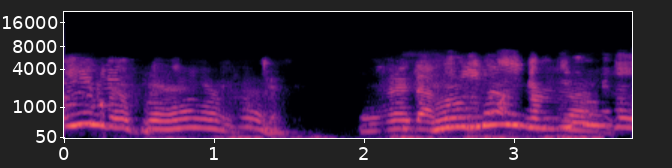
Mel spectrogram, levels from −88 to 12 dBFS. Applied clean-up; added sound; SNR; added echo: neural mask model Resemble Enhance denoiser.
